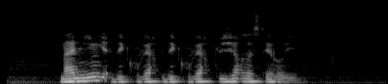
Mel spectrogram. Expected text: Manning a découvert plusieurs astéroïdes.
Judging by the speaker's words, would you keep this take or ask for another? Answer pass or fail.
fail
